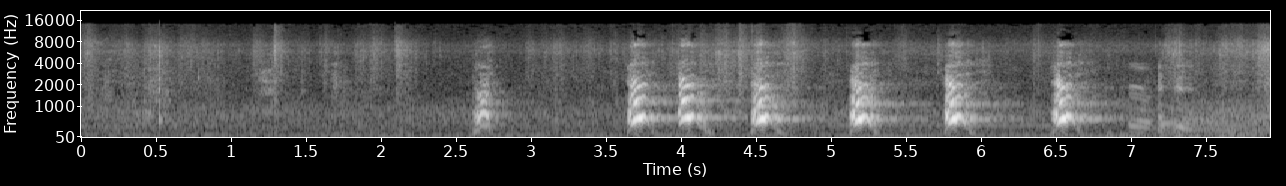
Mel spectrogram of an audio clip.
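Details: Daisy, a Gray's Mountain Feist dog hunting squirrels, gives a run of sharp, ringing barks after a soft opening yelp, six loud ones spaced roughly every half second to second, with faint rustling behind.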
